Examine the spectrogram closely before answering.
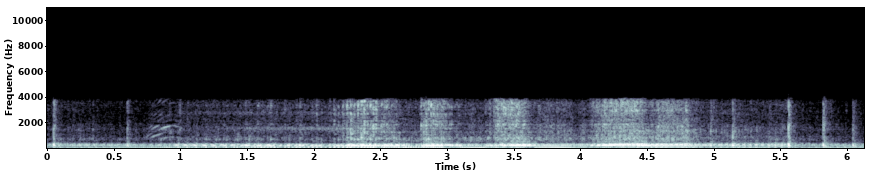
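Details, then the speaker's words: Mazda truck with an engine swapped in from a 1994 Ford Ranger, first run on an old belt. The four-cylinder idles, then revs rise and fall smoothly without knocks or misfires. Normal running. "Got it running. Got it. Yeah, we got one spark plug back here we can't get to yet, but we're not playing with that yet. We got it running, boys."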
